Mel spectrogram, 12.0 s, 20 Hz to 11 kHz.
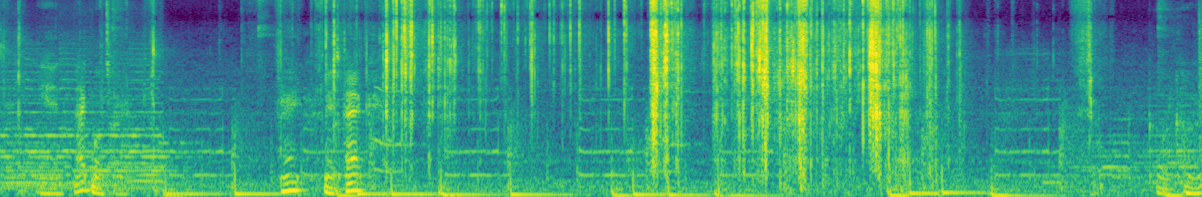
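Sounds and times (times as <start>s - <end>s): foil wrapper tearing and crinkling: 3.2s - 9.7s.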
